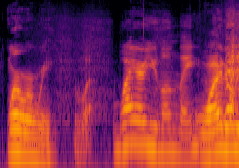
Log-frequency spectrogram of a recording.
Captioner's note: laughs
